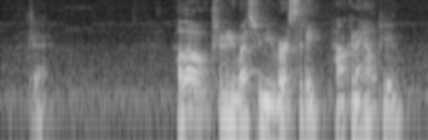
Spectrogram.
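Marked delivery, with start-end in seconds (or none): 1.7-4.0 high-pitched put-on female voice. Doing a quick impression of someone answering a university phone: impersonating a female voice. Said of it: "impersonating a female voice".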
